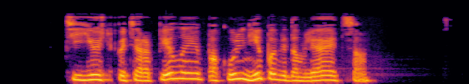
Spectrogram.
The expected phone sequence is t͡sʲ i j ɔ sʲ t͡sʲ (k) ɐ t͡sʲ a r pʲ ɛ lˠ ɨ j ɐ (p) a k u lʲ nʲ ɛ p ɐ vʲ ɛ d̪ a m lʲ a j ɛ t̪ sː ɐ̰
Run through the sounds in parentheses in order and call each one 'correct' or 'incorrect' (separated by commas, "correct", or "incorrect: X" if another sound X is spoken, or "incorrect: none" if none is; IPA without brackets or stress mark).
incorrect: p, correct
